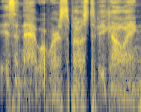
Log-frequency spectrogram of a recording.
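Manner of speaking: soft whisper under the breath. Leaning over to another character in the scene: whispering. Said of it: "lean over towards Ambionitis and just whisper".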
